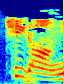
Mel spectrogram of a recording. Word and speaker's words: Qigong: I'm pronouncing it correctly? Qigong? – Yes, Qigong, yes.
